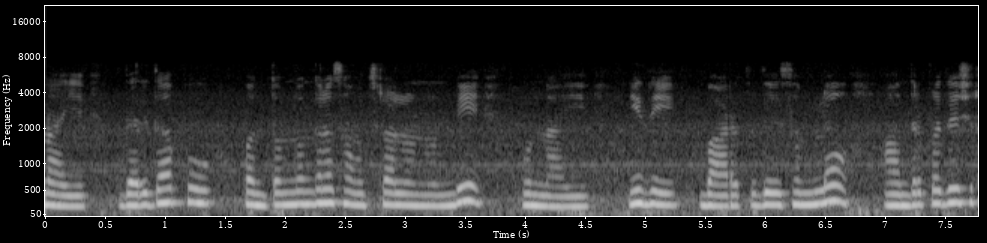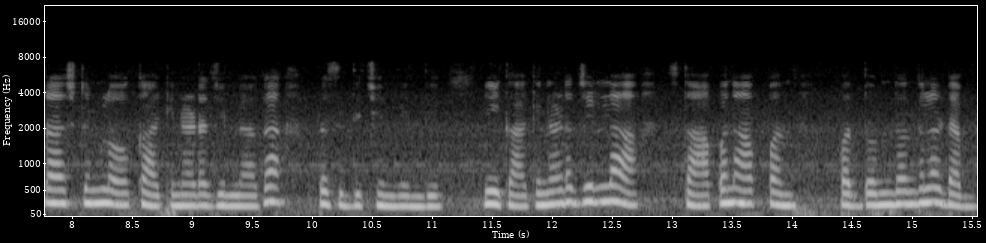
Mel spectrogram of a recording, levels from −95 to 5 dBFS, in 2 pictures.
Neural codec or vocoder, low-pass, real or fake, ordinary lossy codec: none; 7.2 kHz; real; none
